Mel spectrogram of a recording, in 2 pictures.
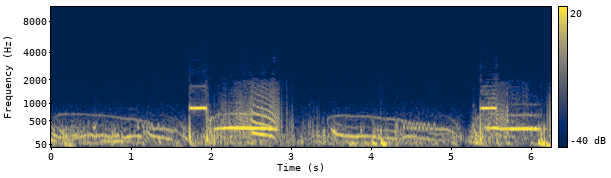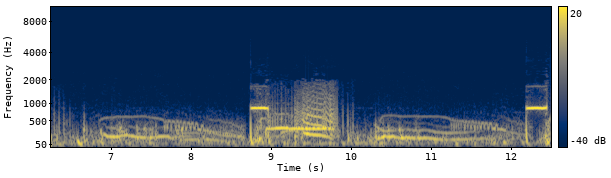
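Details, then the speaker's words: Musical, whistling wheezes through each breath at about 17 breaths a minute, from a lung-sound teaching recording: high-pitched wheeze (sibilant rhonchus). "wheezes may be described as high pitched in which case they are also called sibilant rhonchi or low pitched in which case they are also called sonorous ronkai"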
